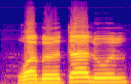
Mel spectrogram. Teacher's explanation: با پر قلقلہ کریں گے۔ قلقلہ کہتے ہیں ساکن حرف کو ہلا کر پڑھنا۔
